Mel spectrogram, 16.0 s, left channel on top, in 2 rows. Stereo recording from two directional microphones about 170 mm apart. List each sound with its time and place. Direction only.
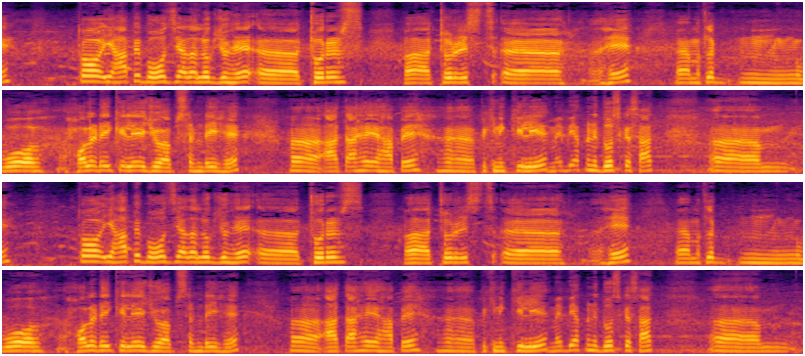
0.7 s speech: 10° right (ahead or behind)
8.8 s speech: 5° right (ahead or behind)
13.5 s speech: 5° right (ahead or behind)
